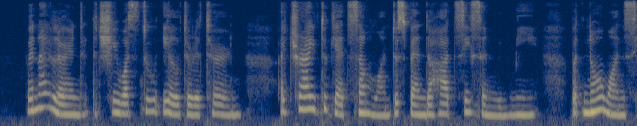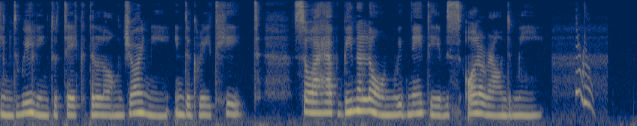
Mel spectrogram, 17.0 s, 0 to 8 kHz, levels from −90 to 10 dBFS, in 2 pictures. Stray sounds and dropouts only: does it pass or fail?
fail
